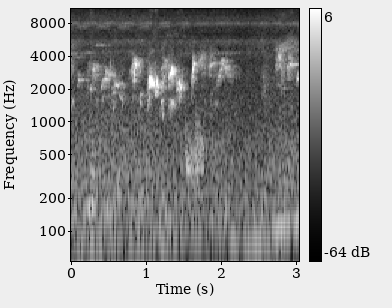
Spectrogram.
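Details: Red-whiskered bulbul among three birds in a singing contest, giving a quick string of loud, clear whistled notes near the middle, then softer trailing phrases, with steady background hiss.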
